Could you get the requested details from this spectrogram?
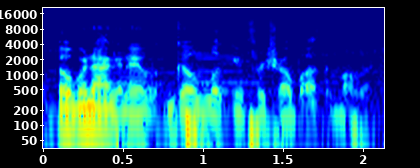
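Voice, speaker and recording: A man giving relaxed, chatty live commentary while streaming a survival game, laughing often. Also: deep voice, very fast, faint music behind.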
